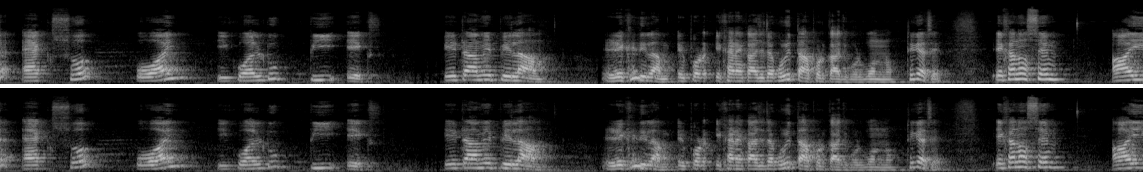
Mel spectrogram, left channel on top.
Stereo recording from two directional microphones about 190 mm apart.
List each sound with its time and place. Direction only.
0.2 s speech: 40° left (ahead or behind)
